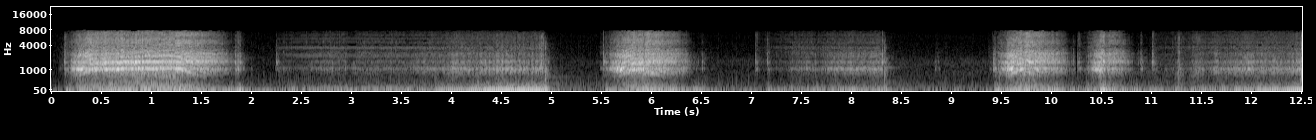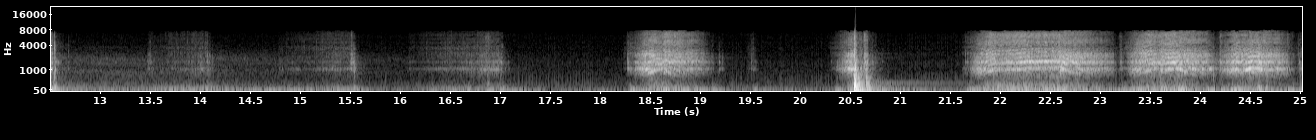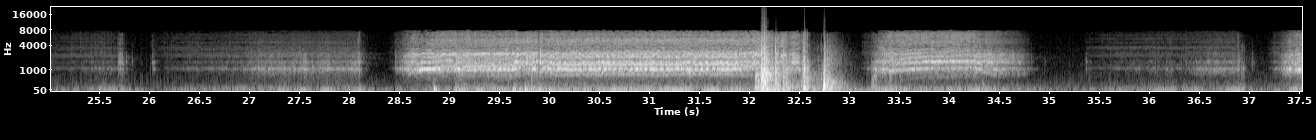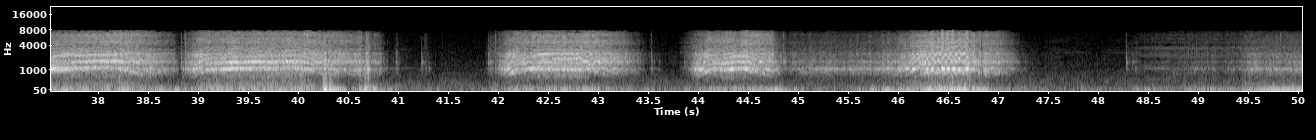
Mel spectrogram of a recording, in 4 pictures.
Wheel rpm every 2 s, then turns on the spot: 70, 10, 20, 20, 10, 10, 10, 10, 10, 20, 10, 70, 30, 10, 100, 160, 70, 40, 40, 90, 30, 70, 50, 40, 10.
2-4 14-16 24-28 44-46 48-50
